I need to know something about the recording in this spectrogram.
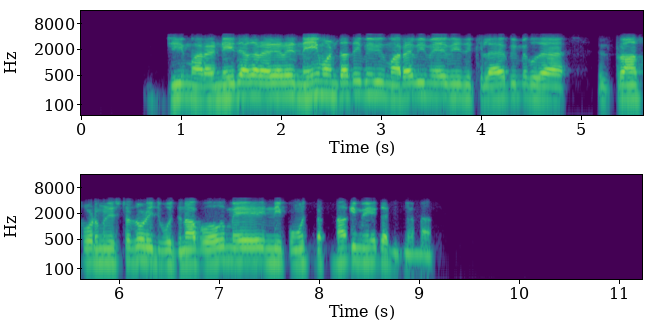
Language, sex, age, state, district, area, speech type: Dogri, male, 30-45, Jammu and Kashmir, Reasi, rural, conversation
